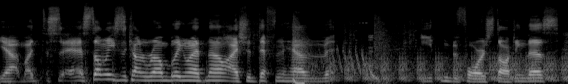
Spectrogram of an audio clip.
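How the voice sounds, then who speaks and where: The words come at a very fast pace. Behind them, music plays. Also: man. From Norway. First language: Norwegian. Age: 30s. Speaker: gaming YouTuber. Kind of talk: let's play commentary. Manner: halting.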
